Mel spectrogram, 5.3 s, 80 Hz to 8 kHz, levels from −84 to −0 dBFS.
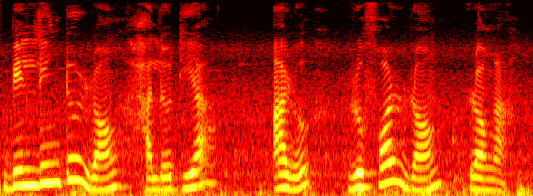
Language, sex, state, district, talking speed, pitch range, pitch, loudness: Assamese, female, Assam, Kamrup Metropolitan, 100 wpm, 175-245 Hz, 210 Hz, -17 LUFS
